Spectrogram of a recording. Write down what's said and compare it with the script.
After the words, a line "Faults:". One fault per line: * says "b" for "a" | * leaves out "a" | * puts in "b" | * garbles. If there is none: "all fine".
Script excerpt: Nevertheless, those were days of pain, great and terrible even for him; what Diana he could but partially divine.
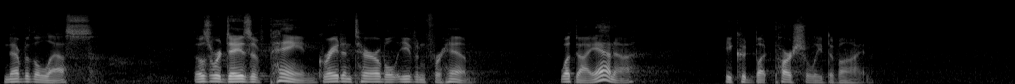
Nevertheless, those were days of pain, great and terrible even for him; what Diana he could but partially divine.
Faults:
all fine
